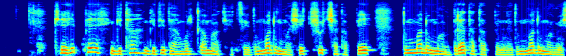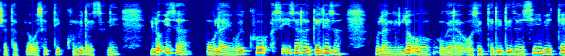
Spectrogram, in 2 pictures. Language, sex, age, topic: Gamo, female, 18-24, government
